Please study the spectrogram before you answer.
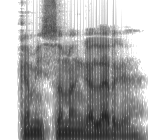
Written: Camisa manga larga

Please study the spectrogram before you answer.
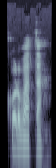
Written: Corbata

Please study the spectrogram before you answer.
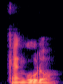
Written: Canguro

